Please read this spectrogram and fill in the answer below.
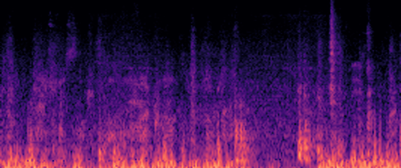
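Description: Wind buffeting the microphone on an open boat at sea, a heavy low rumble that drops away briefly about two and a half seconds in. Muffled voices and a few sharp clicks come near the end.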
